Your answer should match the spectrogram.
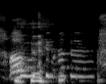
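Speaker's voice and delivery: high, laughing eager question; eager fan. Retold or imitated. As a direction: play the thrilled reader. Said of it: "people that email me ... and go".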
